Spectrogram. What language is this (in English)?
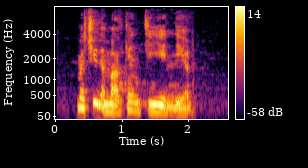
Kabyle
